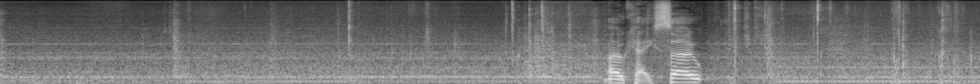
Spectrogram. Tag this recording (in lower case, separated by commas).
printer, speech, inside a small room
